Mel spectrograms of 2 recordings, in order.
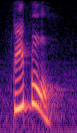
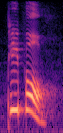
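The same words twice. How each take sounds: First: People pitched up and falling hard; emphatic repeat. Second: Said in the usual way. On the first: Shown as a demonstration. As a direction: call People out higher, with weight.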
